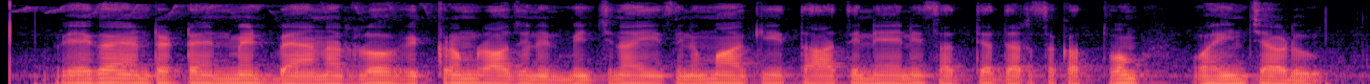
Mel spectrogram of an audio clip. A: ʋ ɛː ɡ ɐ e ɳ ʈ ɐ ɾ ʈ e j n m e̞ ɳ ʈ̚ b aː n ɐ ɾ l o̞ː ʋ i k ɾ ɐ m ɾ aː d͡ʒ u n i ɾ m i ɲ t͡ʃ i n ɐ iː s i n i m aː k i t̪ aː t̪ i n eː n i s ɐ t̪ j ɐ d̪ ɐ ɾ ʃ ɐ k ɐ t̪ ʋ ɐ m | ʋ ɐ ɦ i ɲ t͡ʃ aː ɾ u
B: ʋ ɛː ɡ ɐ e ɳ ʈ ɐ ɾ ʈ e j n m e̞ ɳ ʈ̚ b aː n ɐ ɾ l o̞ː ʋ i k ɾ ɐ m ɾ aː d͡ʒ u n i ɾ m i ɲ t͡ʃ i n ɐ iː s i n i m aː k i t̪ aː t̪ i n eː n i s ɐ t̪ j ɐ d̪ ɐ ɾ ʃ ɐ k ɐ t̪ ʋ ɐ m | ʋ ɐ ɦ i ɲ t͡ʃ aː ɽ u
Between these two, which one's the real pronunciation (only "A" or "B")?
B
